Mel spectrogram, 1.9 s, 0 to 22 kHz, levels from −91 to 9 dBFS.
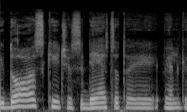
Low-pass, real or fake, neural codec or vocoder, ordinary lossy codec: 14.4 kHz; fake; vocoder, 44.1 kHz, 128 mel bands, Pupu-Vocoder; Opus, 64 kbps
